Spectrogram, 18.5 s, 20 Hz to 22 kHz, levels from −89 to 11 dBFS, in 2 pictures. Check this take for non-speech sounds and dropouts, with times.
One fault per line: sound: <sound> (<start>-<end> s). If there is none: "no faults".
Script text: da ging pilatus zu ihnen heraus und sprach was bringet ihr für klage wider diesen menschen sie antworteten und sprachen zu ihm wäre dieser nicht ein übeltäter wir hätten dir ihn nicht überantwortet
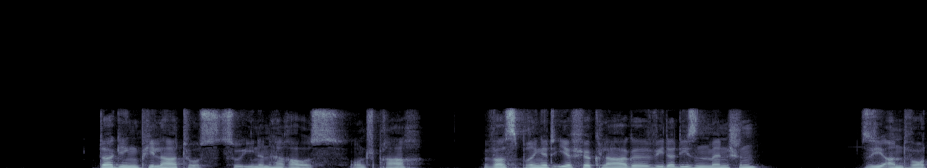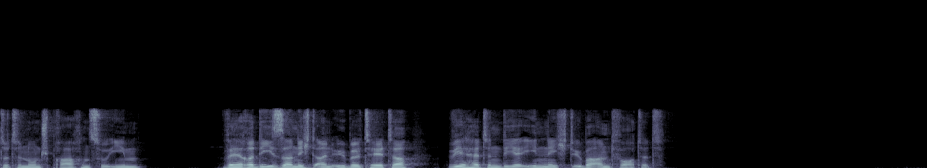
no faults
